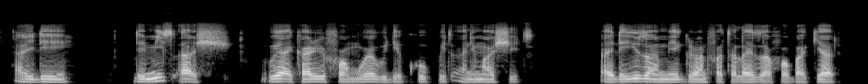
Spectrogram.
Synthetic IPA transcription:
ʔajde | demisaʃ | wɛajkʰaɹifɹɔ̃mwɛwidekʰuk̚widanimalʃḭt | ʔa̰jdejuzãnmek̚ɡɹãndfatʰalʔaɪzafɔbakiad̥

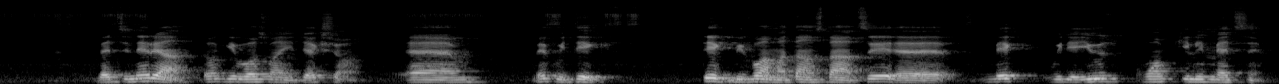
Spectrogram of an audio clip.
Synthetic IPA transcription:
vɛtineɾiadõnɡivɔsmaĩnd͡ʒɛkʃɔ̰̃n | ɛm | mekwite | tekbifɔamãtãnstatseɛ | mekwidejuz | wɔ̃nkʰilĩnmɛdsḭ̃n

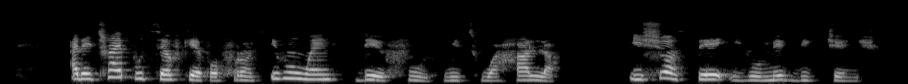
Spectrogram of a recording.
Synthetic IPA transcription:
ʔaɪdetʰɹaɪputsɛlfkʰɛfɔfɹɔ̃ntivə̃nwɛ̃n | defulwitwahala | iʃɔseiɡomek̚biɡ̚t͡ʃẽnd͡ʒ

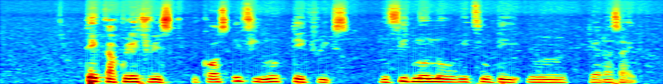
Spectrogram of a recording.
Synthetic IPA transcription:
tekːakjuletɹiskb̥ikʰɔsifjunotekɹiks | jufitnonowetĩndeɔ̃ndiɔdasaɪd̥

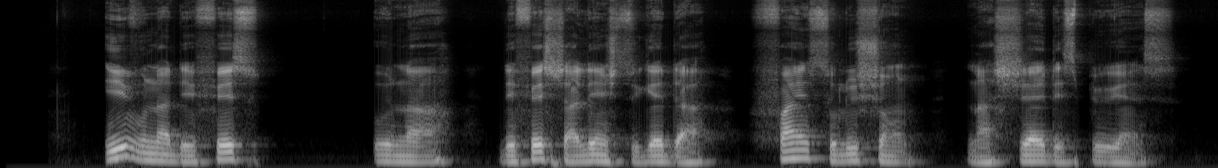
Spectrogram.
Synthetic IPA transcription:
ifunadefs | una | defest͡ʃalɛ̃nd͡ʒtuɡɛda | fãɪ̃ndsoluʃɔ̃nː | aʃɛdiɛkspiɹiɛ̰̃ns

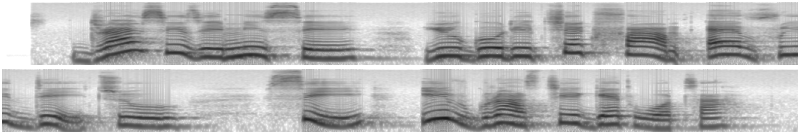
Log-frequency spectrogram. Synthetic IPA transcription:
dɹaɪsizĩnmĩnsse | juɡodet͡ʃɛkfamɛvɹidetʰu | si | ifɡɹãnstʰilɡɛtwɔtʰa

